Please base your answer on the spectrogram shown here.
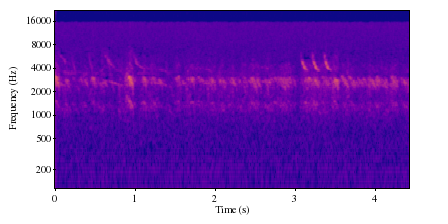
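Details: Carmine bee-eaters in Zambia keep up a softer chattering chorus. A louder rolling call comes near the start, and three quick rising notes follow later.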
